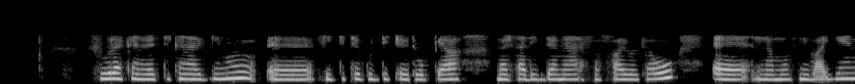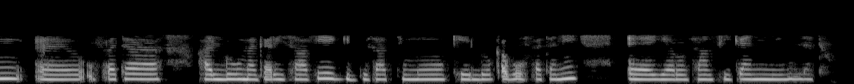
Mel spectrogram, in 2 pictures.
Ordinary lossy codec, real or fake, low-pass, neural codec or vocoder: AAC, 16 kbps; real; 7.2 kHz; none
